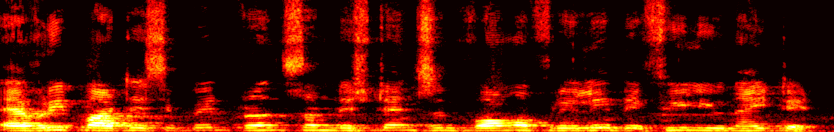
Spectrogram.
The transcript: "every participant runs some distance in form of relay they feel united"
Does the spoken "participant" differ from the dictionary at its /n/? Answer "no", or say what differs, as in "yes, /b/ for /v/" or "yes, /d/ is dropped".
no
